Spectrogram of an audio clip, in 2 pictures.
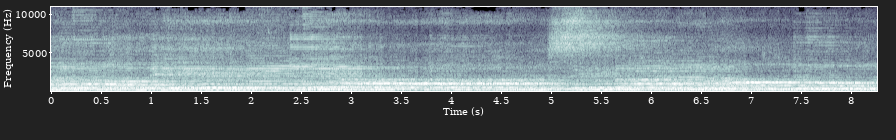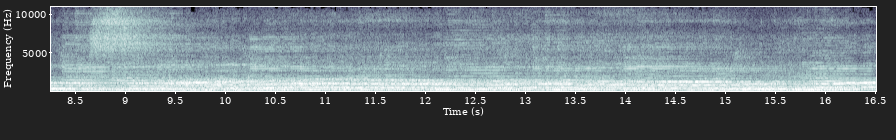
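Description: Choir singing a hymn, several voices holding long notes.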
